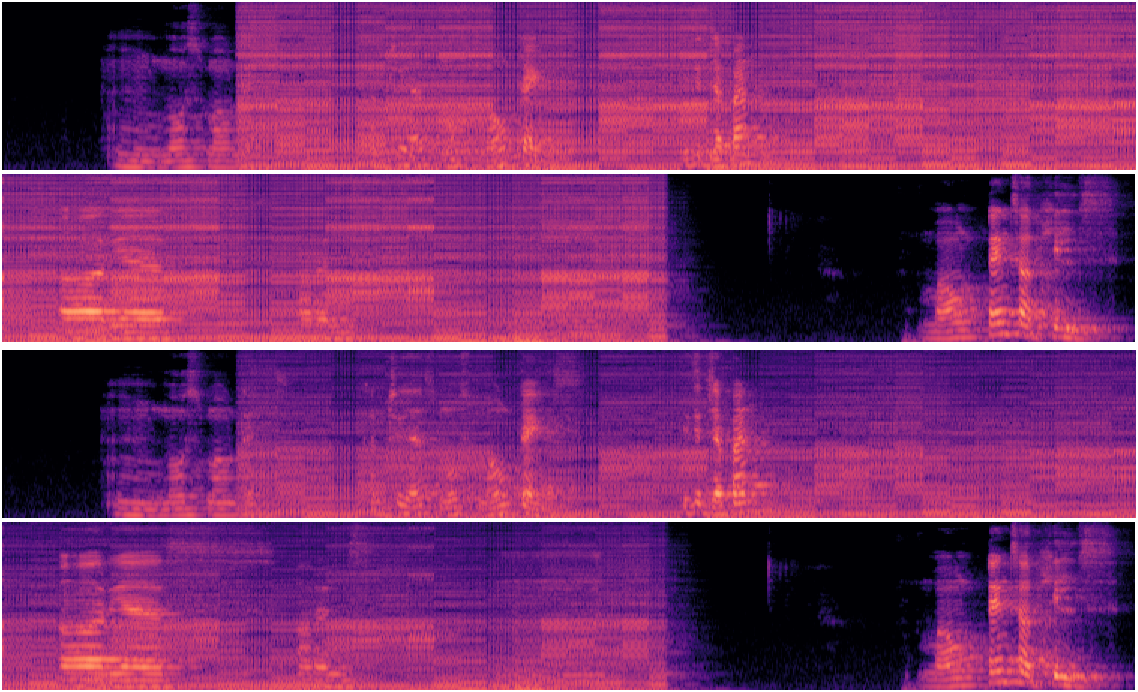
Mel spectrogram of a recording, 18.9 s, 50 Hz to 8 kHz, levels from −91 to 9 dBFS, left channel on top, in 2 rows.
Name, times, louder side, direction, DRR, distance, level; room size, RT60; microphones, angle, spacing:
voice 1, 0.9-2.4 3.0-4.8 5.7-6.5 9.9-12.5 13.5-14.5 17.1-18.7, equal, 85° right, 1 dB, 2.6 m, -23 dB
sound 1, 1.9-15.0, left 4 dB, 85° left, 0.7 m, -26 dB
29.5 x 18.0 x 6.0 m, 0.85 s
head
